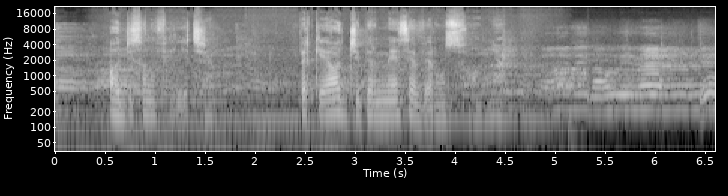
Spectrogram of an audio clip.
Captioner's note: speaks in foreign language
